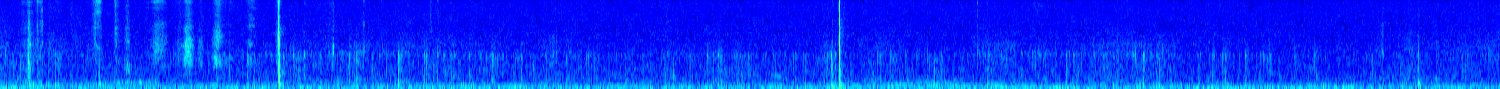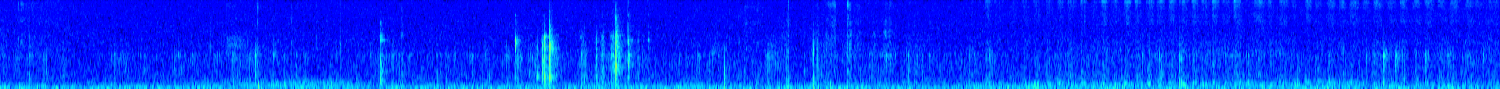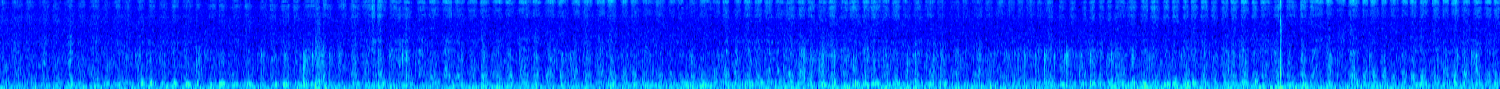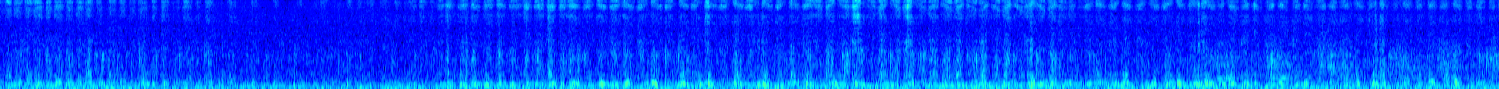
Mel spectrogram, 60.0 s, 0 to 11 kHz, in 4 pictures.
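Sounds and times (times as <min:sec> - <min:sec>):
pencil scratching on paper: 0:24.7 - 0:59.9.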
